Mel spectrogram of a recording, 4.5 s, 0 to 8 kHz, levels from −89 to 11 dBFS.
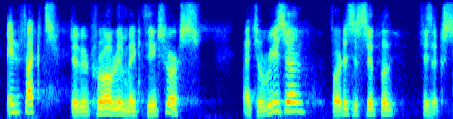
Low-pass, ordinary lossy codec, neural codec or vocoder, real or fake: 7.2 kHz; Opus, 24 kbps; codec, 16 kHz, 1 kbps, FunCodec, trained on Chinese and English, 50 frames a second; fake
